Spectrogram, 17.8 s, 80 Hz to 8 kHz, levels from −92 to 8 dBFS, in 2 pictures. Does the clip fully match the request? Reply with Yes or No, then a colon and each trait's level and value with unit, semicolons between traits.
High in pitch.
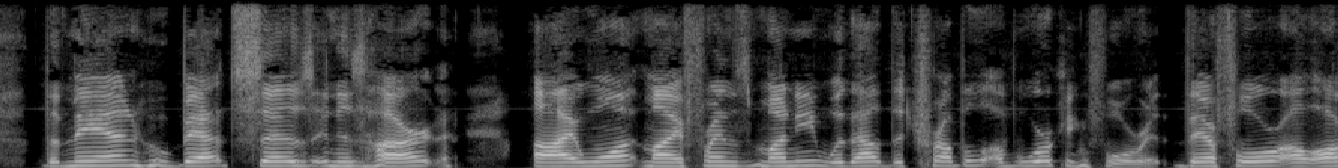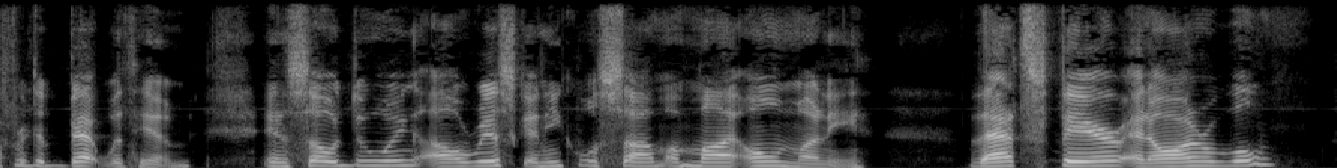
Yes: high, 200 Hz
